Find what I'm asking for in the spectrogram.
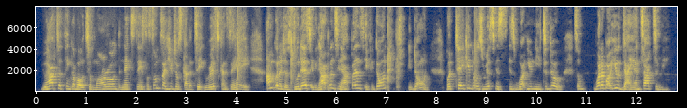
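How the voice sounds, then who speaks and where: Somewhat breathy, a woman with an American accent speaks at a fairly quick pace. Her pitch is fairly high, with ordinary variation. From Brooklyn, New York. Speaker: panel moderator. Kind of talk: panel discussion.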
